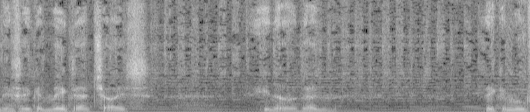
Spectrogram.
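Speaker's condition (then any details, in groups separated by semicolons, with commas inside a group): Parkinson's; about 10 years since onset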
